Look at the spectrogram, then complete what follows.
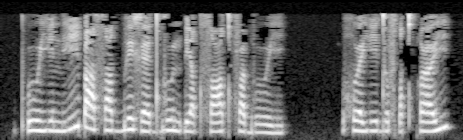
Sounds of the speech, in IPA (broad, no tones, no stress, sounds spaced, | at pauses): pʼ uː j iː n j iː ɓ aː sˤ iː d b e x ɛː d ɡ uː n ɗ iː d sˤ iː tˤ f o b uː j | χʷ ɛː j iː d o f ɗ ɐ tˤ qʷ ɐ j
